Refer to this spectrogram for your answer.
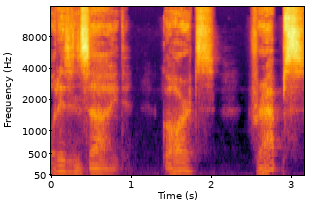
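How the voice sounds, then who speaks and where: A man's put-on character voice, fairly low, raspy and growling. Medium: read story. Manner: guarded, resentful.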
